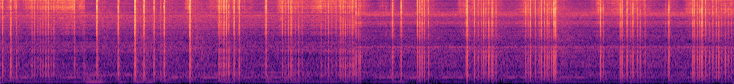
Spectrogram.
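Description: MIG welding arc crackling and hissing on sheet steel, with frequent sharp pops and spatter, over a faint steady hum. The crackle breaks briefly about three and a half seconds in, then resumes.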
